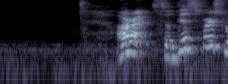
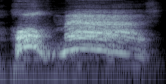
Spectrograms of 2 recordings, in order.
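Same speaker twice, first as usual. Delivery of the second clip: huge mad roar; loud, drawn-out exclamation; Hulk; 3 semitones higher, 10 dB louder than usual. Shown as a demonstration. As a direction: shout it like an angry giant. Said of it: "do you hear the difference".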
